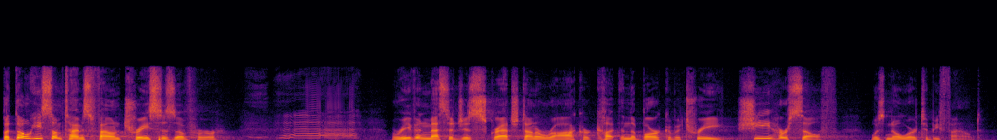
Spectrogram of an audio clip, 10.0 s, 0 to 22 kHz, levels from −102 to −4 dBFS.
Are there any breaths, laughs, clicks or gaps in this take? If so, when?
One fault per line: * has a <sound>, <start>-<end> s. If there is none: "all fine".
* has a breath, 2.4-3.6 s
